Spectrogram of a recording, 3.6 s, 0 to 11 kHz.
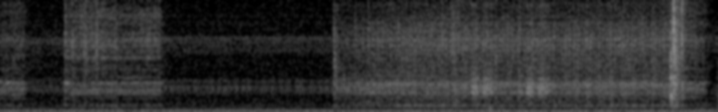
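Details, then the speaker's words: Tascam DA30 MkII DAT recorder after reseating the slipped, slack capstan drive belt on its gear; light even whirring and clicking of the tape transport in fast forward and play, no slipping or stalling, working normally. "and play. And that's working."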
